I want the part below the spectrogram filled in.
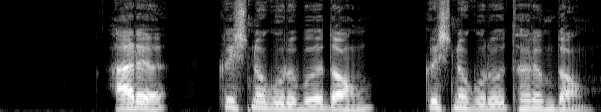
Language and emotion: Bodo, neutral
